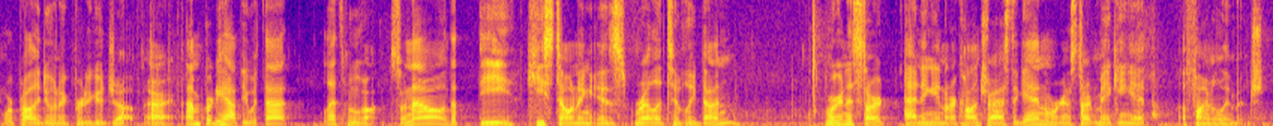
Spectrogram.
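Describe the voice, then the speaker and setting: A man's voice: mid-range voice, bright, forceful tone. A man, a photographer, walking through his photo edits in a casual, chatty tutorial, thinking aloud and correcting himself as he goes. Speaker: photographer teaching photo editing. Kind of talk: casual screen-recorded editing tutorial.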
